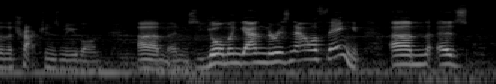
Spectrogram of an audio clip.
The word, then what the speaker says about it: Jormungandr: That's been themed to Jormungandr.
